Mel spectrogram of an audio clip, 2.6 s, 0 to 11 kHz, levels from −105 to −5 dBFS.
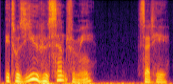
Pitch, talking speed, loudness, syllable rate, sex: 120 Hz, 210 wpm, -16 LUFS, 5.0 syllables/s, male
